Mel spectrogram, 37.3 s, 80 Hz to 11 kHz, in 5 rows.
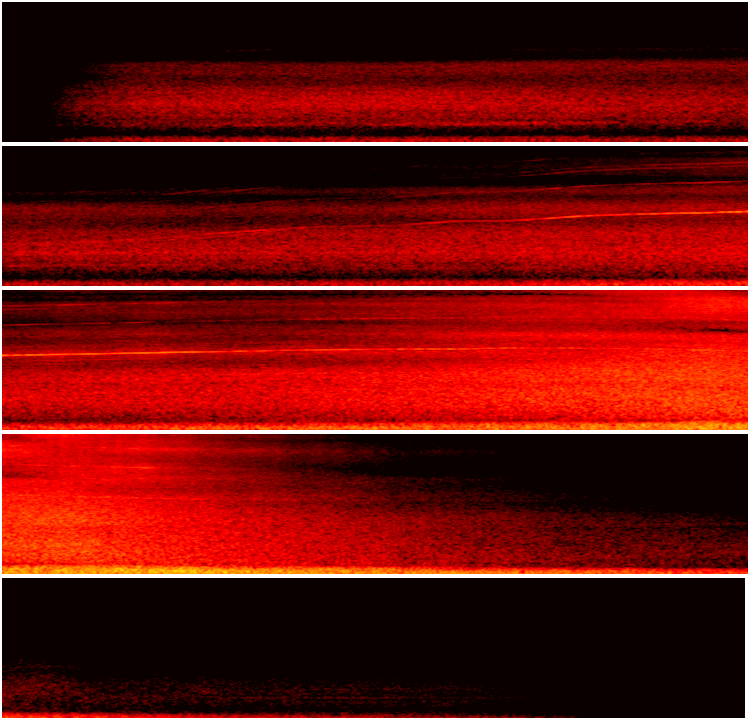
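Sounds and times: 
aircraft lifting off with a whirring sound: 0:08.8 - 0:32.9.

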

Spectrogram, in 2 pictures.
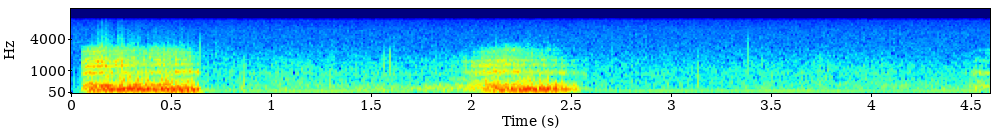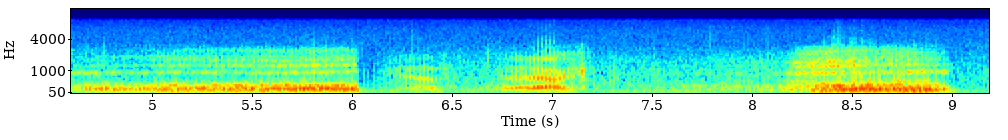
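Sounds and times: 
lion snarling: 0:00.0 - 0:00.7, 0:01.7 - 0:02.6, 0:04.5 - 0:09.1.

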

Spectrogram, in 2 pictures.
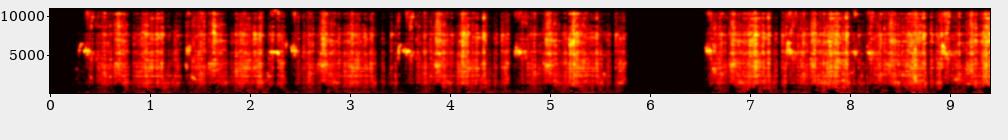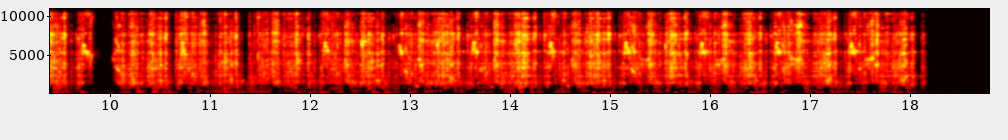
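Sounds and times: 
loose metal creaking: 0:00.3 - 0:05.8, 0:06.6 - 0:18.2.

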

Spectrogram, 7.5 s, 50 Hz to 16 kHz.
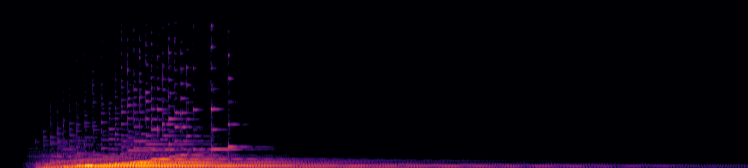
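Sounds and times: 
slow dreamy harp chord: 0:00.3 - 0:06.4.

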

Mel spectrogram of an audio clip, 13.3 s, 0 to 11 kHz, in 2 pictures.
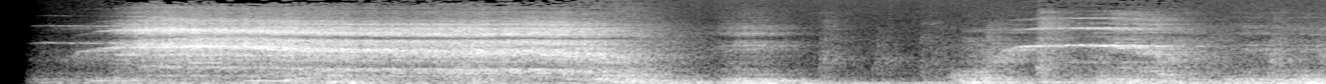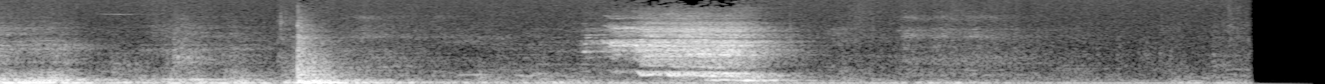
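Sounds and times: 
horses neighing: 0:00.2 - 0:08.0, 0:09.5 - 0:11.8.

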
